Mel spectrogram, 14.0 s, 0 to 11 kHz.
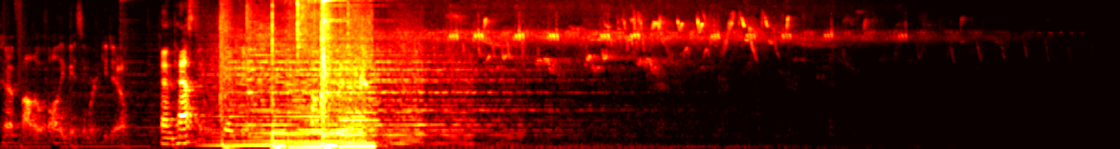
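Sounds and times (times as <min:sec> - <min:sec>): faint rapid bird chirps: 0:05.6 - 0:14.0.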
